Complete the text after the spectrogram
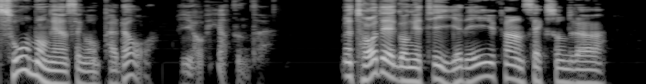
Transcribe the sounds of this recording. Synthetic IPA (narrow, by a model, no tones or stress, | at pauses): sɔmɔŋːaɛnsɛŋɡɔŋːpʰæɖɑ̰ː | jɑ̰ːɡveːt̪ɪnt̪ʰə̥ | mɛnt̪ʰɑːd̪ɛɡɔŋːəʈʰiːəd̪ɛæɾjɵfaːnsɛkshɵnd̪ɾa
